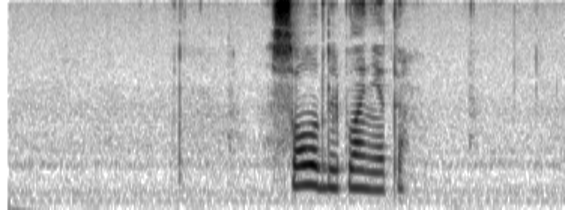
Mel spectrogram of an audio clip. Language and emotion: Russian, neutral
